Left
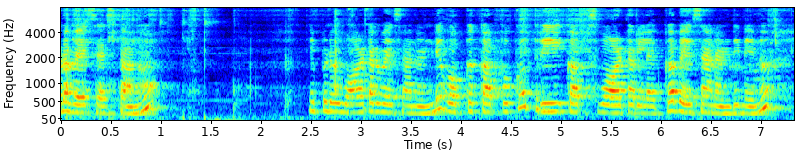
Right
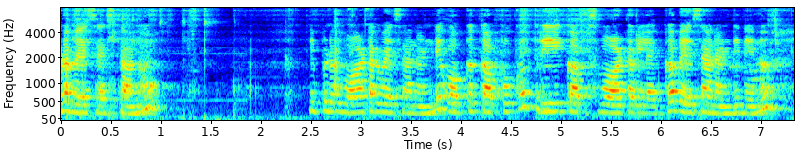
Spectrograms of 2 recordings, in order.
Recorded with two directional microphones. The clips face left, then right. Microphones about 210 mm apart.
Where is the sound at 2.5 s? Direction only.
50° left (ahead or behind).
